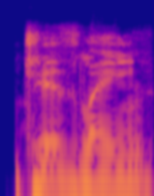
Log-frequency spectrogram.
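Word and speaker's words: Ghislaine: musk and gizy Maxwell I think the ghis is pronounced G G's a male version galain is the um female version kind of like aain jiz Lane Maxwell jiz Lane the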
